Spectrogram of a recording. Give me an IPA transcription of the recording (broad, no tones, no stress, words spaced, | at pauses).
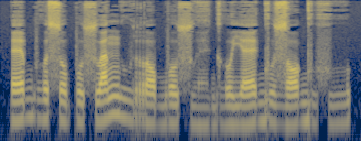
ɛbʱʊ sopʊsʷa nṳrɔ bosʷɛ̤ ɡʱʊjɛ ɡuzɔ ɡṳxṳ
